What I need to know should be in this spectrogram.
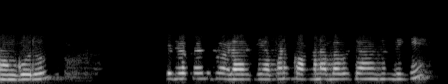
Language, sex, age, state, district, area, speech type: Odia, female, 30-45, Odisha, Khordha, rural, conversation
